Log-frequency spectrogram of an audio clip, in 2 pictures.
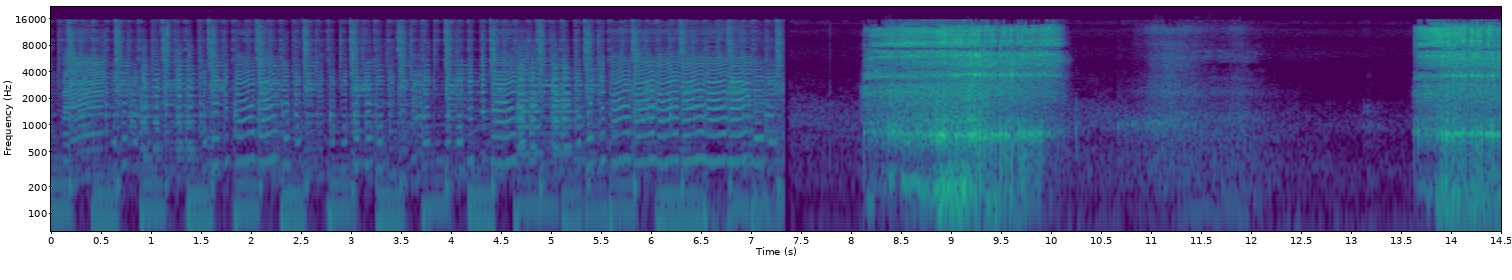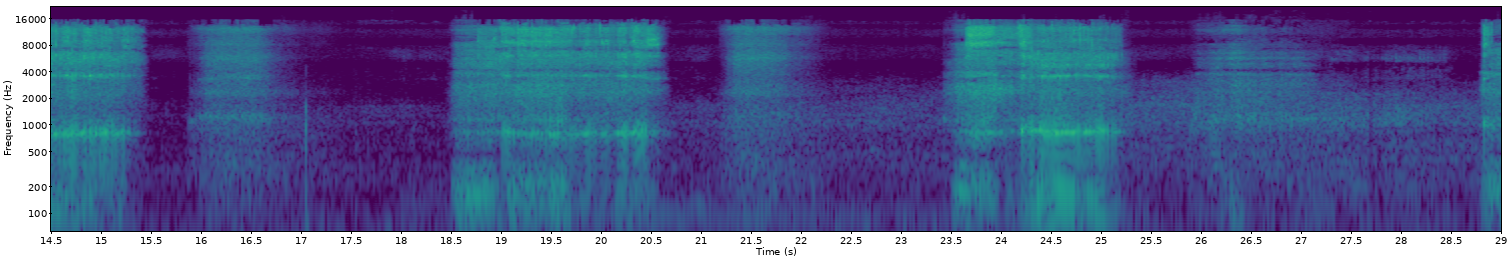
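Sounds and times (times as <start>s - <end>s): dog snoring: 8.1s - 10.2s, 13.6s - 16.7s, 17.9s - 21.8s, 23.4s - 25.3s, 25.9s - 29.0s.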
